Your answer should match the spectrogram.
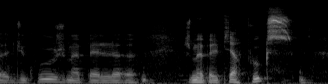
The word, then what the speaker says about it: Poux: Alors du coup, je m'appelle Pierre Poux. Le X se prononce.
